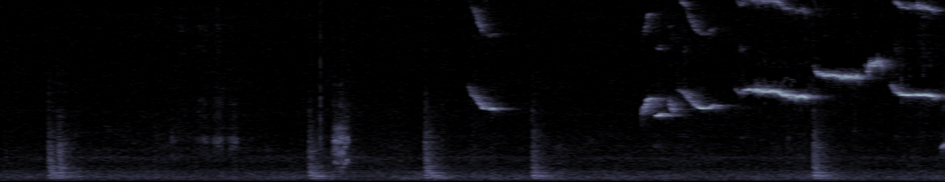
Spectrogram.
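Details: Canary imitating other birds: soft clicks and taps at first, then a burst of high, quick whistled slurs and short trills building louder toward the end.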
